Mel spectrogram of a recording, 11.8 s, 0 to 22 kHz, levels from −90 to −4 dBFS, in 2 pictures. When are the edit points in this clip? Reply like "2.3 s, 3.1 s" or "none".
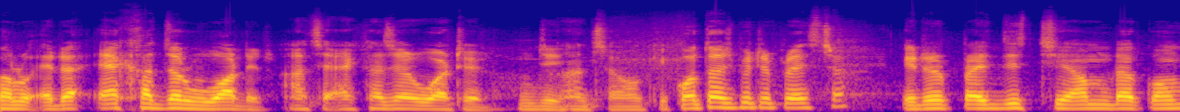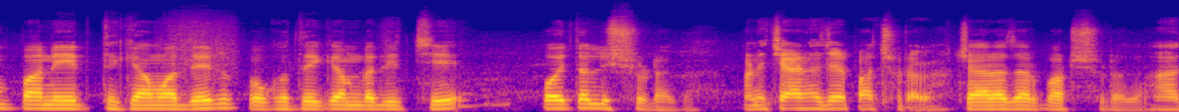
none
